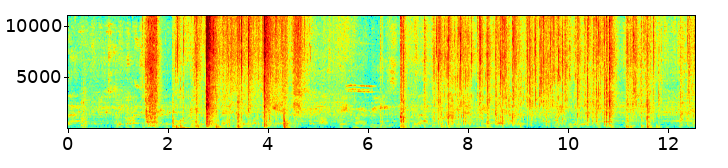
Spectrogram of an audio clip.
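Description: Cardboard taps and scrapes as a box is handled.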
